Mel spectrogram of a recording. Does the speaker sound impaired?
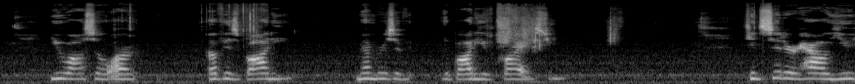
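No.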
